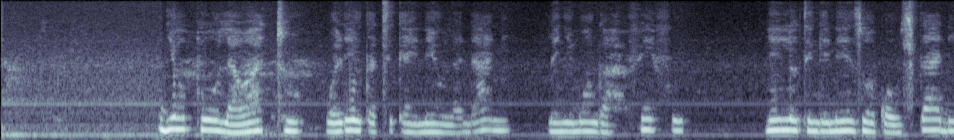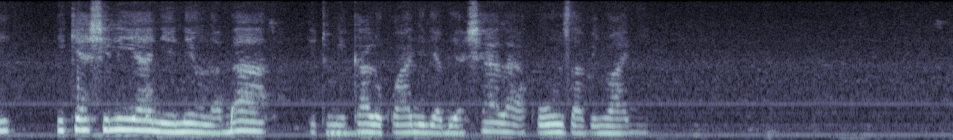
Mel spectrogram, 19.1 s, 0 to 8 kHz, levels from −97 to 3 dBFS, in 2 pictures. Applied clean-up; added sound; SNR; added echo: none; none; none; none.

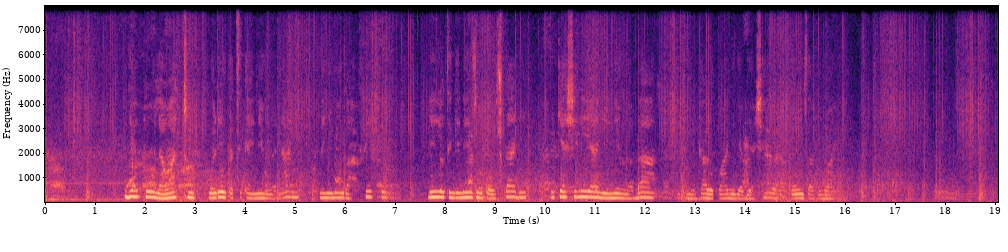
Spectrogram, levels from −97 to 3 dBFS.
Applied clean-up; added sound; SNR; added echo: none; Growling + Fireworks; 13 dB; none.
